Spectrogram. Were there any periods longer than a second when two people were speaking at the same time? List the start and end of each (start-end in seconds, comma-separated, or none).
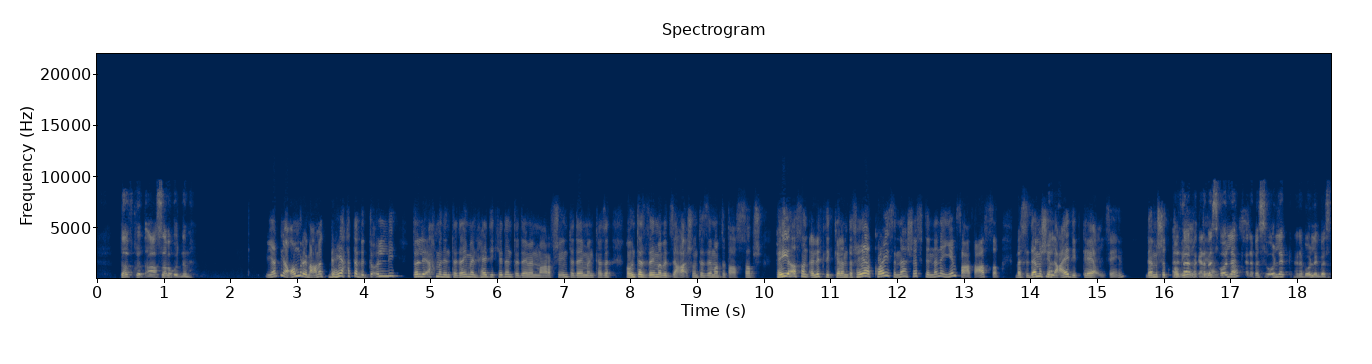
16.1-17.3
